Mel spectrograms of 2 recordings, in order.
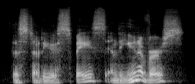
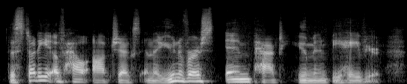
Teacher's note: I did a pause for the commas after astronomy and astrology, and I did a little bit of a dip in the way I read it. And I even read it a little bit quicker, just be like, oh, this is additional information, but I don't want you to lose track of the main sentence.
